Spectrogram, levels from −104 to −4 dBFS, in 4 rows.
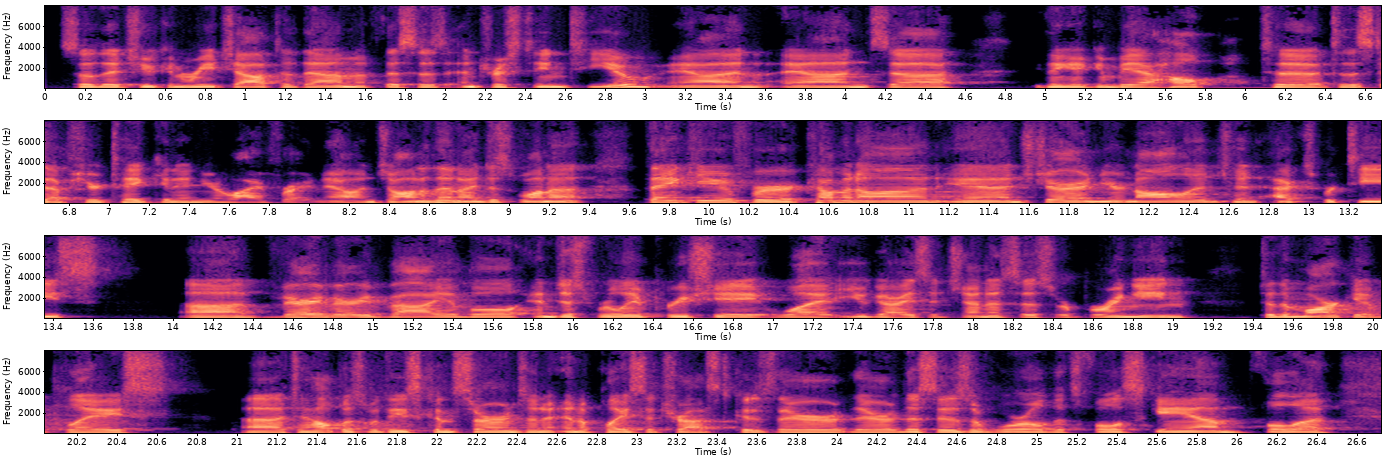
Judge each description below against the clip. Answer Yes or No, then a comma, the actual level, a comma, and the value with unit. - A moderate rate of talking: No, fast, 215 wpm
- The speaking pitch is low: Yes, low, 110 Hz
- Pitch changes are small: No, average, 3.1 semitones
